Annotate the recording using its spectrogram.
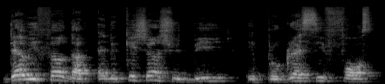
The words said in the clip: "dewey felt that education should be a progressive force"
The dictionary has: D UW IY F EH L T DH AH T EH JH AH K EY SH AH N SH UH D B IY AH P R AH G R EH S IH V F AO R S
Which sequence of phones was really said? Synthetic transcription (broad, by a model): D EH IY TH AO T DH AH T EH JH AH K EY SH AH N SH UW D B IY AH P R AH G R EH S IH V F AO S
